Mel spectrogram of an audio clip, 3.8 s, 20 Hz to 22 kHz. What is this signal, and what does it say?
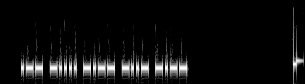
Morse code, heard as a keyed tone, about 40 wpm, 700 Hz. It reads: W6YXY
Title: USA Call Signs - 5 Characters - 3x Character Spacing - 40wpm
